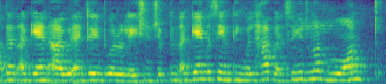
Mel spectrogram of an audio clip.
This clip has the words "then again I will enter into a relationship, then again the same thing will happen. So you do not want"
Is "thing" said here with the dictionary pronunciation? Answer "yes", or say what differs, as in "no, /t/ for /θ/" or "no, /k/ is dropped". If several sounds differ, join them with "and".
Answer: no, /t/ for /θ/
